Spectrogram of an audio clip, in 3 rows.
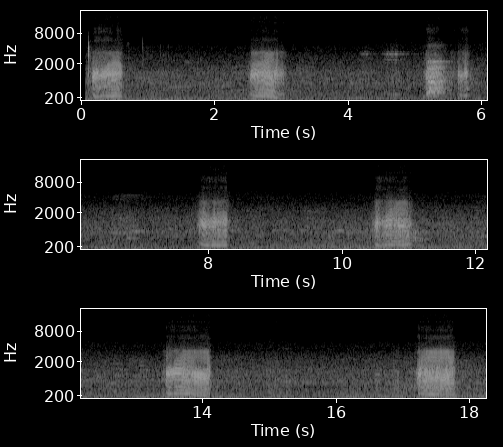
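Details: A sleeping 3-month-old Shih Tzu puppy snores loudly with brief, wheezy, nasal rasps, each under a second, about every three seconds in a quiet room.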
